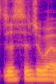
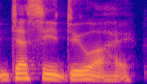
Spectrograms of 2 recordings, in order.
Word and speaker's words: Decidueye: Yeah, I don't know how much play this Decidueye would see, but it's cool.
